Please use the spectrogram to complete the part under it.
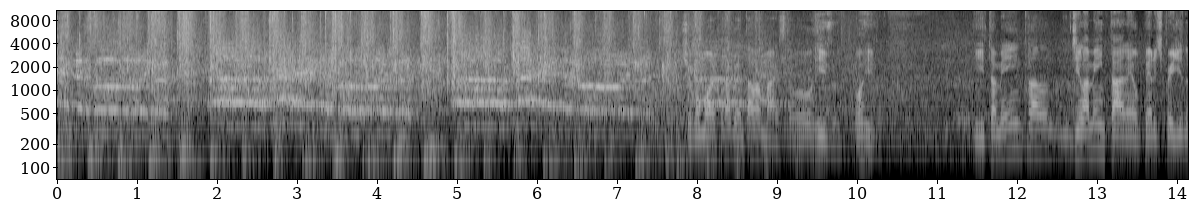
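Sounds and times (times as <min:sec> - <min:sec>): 
fans rhythmic stamping or clapping: 0:00.0 - 0:09.1
football stadium fans chanting a player's song: 0:00.0 - 0:09.1
speech: 0:08.1 - 0:10.4, 0:11.4 - 0:14.1.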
